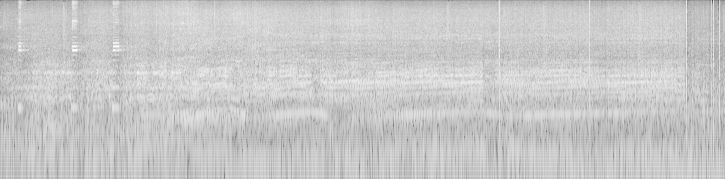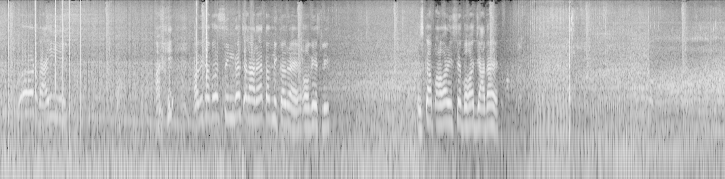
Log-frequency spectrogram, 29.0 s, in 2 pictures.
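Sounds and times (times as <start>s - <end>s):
motorcycle engine accelerating: 0.0s - 15.0s, 24.7s - 27.5s.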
